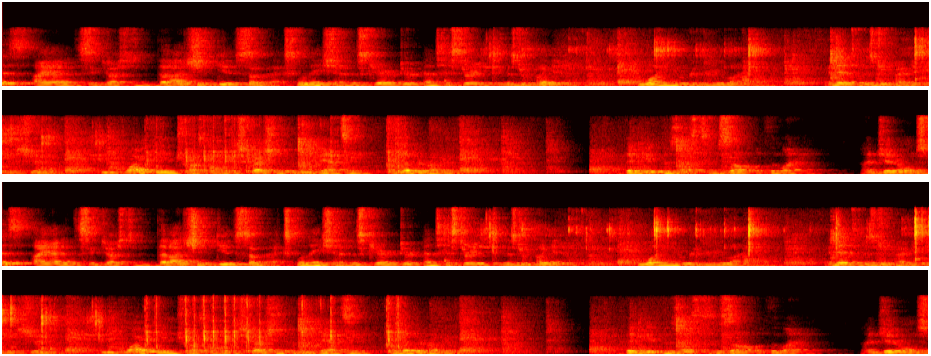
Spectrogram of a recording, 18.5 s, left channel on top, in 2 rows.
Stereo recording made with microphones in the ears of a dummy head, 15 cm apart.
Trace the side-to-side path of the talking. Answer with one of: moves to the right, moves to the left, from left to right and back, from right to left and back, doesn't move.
moves to the left.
